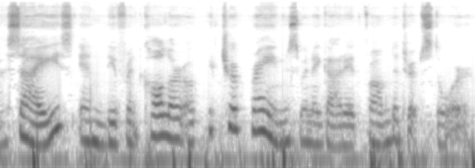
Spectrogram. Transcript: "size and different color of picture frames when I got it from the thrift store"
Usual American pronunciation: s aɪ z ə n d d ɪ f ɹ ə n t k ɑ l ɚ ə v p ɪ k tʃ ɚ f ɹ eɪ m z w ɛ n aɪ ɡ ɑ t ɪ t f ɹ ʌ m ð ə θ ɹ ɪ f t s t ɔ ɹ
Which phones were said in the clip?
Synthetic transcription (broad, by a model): s aɪ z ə n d d ɪ f ɹ ə n t k ɑ l ɚ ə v p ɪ k tʃ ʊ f ɹ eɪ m s w ɛ n aɪ ɡ ɑ t ɪ t f ɹ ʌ m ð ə t ɹ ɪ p s t ɔ ɹ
